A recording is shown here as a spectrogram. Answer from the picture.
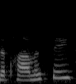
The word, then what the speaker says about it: Nepomucene: St. John Nepomucene, and I hope I'm saying that right. It's a beautiful church. – And if you're not saying that right, you make a better fist of it than I would. Go ahead. – I'm pretty sure that's correct. St. John Nepomucene.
